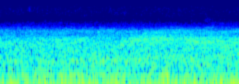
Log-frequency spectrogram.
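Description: Jet airliner engine noise, a steady rumble with no clear rise or fall.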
